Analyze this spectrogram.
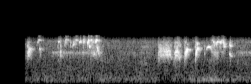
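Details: Pet canary singing a bit on a sunny day, recorded on a phone: two bursts of quick high chirps and twittering trills, one lasting about a second and a half, then a louder run after a short pause, over faint background hiss.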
